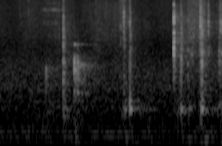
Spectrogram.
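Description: A few light clicks and taps of a utensil against a dish, spaced out, with the sharpest tap a little past halfway.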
